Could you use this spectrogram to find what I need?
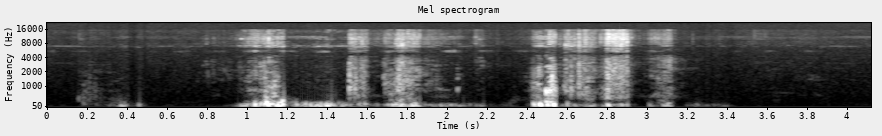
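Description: Dry palm fronds rustle as they are brushed aside.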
